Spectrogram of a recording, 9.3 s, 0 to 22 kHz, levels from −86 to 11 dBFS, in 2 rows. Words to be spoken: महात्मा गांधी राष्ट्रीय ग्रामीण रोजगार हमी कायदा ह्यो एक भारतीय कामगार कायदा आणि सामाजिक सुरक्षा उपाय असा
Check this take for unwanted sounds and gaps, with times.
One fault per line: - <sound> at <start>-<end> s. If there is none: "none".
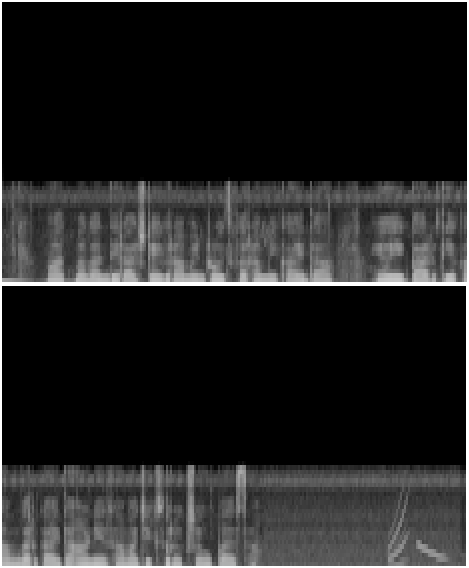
- chirp at 8.5-9.2 s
